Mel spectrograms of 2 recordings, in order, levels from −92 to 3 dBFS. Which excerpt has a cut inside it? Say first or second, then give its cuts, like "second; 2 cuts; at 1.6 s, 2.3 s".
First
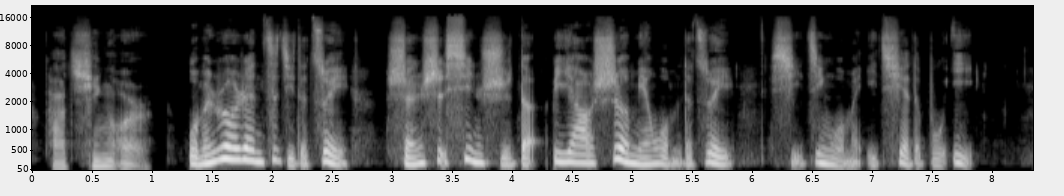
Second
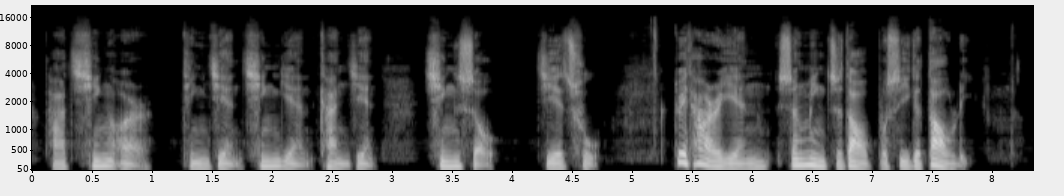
first; 2 cuts; at 1.1 s, 4.3 s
